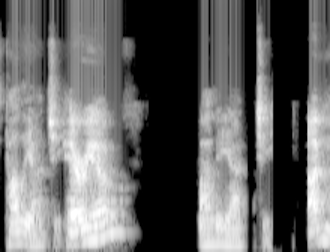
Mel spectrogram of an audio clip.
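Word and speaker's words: Pagliacci: you were wrong it's the g is silent so what are you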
